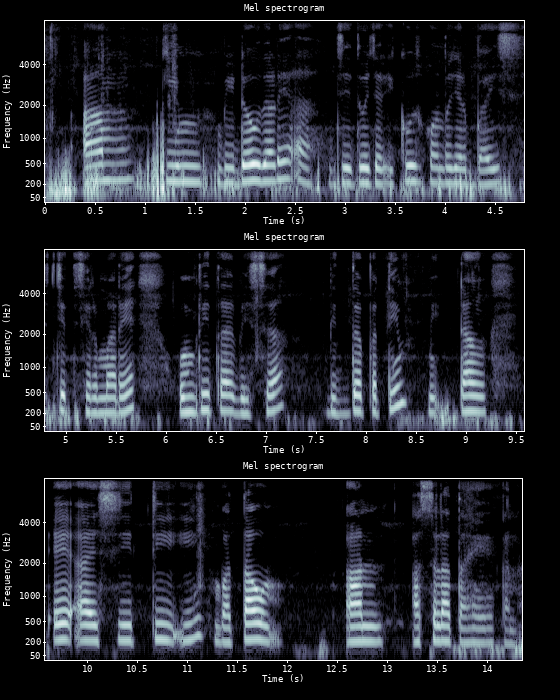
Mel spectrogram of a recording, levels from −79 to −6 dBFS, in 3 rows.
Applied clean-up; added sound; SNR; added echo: none; none; none; none.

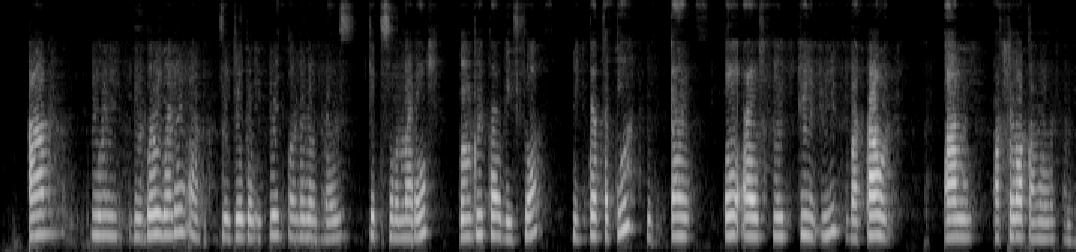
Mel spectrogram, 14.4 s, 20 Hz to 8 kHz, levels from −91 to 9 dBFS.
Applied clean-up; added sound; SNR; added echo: neural mask model DeepFilterNet 3.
